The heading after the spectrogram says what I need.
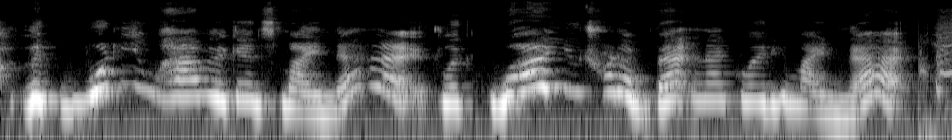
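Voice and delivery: high, strained, sighing complaint; exasperated whine. Real, not acted. Complaining about her neck in the sink, high and pained. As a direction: plead with the stylist, voice up and cracking.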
